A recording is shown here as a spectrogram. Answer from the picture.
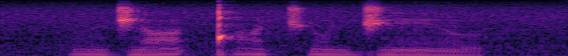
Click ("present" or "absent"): present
